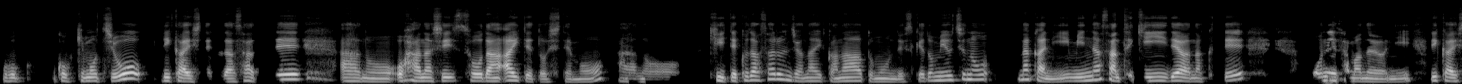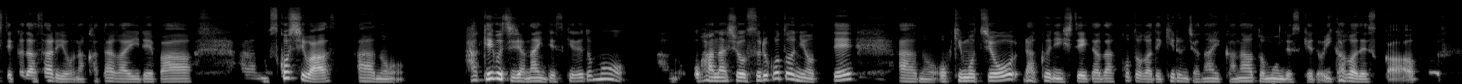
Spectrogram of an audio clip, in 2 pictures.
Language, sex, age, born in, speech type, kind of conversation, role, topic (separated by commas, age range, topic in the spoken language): Japanese, female, 35-39, Japan, conversation, advice, advisor, 家族と自分の価値観が違うとき、どう対処すればよいですか？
